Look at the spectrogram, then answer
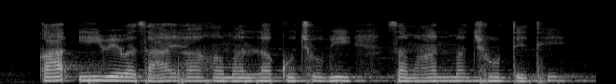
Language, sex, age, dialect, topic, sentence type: Chhattisgarhi, female, 18-24, Western/Budati/Khatahi, agriculture, question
